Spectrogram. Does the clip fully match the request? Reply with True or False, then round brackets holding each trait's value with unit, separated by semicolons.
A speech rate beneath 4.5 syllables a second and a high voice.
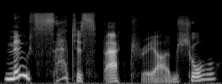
True (4.3 syllables/s; 200 Hz)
